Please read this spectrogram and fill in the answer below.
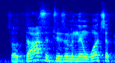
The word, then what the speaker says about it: docetism: Docetism. – That'd be more accurate because the Greek word is kappa, pronounced as a K.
